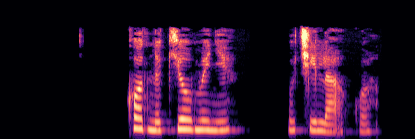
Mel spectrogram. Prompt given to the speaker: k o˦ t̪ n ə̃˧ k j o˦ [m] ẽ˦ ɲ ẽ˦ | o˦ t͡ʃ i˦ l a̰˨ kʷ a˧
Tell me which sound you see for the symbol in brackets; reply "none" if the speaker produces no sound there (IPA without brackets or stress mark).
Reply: m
